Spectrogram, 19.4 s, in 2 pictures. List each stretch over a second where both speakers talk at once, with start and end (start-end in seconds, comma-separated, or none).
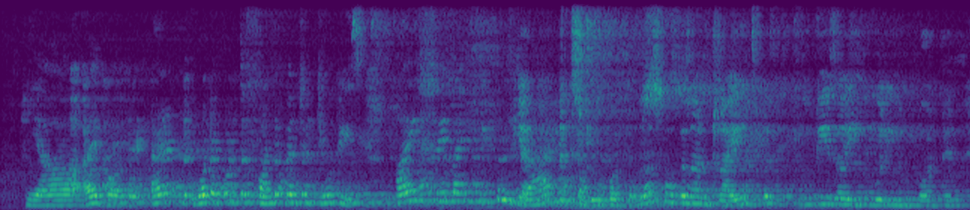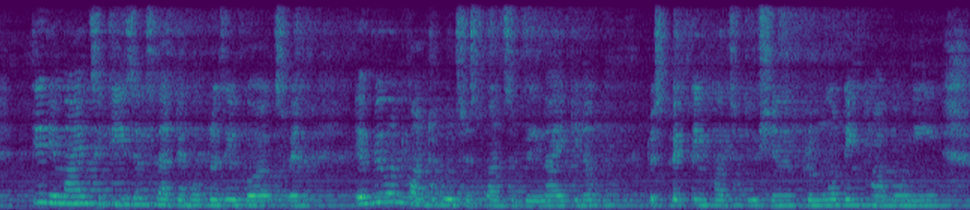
5.2-6.6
